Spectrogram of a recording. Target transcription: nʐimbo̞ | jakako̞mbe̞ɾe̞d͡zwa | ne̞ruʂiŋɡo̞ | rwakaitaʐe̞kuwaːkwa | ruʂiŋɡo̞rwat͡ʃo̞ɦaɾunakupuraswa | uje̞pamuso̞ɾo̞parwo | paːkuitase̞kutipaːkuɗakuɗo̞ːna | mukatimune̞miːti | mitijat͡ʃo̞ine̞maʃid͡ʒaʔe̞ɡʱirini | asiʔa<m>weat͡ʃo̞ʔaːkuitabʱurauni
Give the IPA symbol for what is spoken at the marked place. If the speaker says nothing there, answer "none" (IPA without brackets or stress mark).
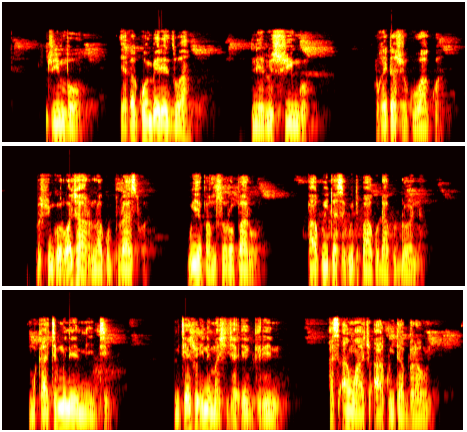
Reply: m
